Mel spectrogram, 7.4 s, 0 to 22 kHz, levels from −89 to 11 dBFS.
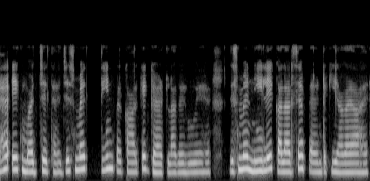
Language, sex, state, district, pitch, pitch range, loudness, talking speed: Hindi, female, Bihar, Lakhisarai, 220 Hz, 205-260 Hz, -17 LUFS, 160 wpm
